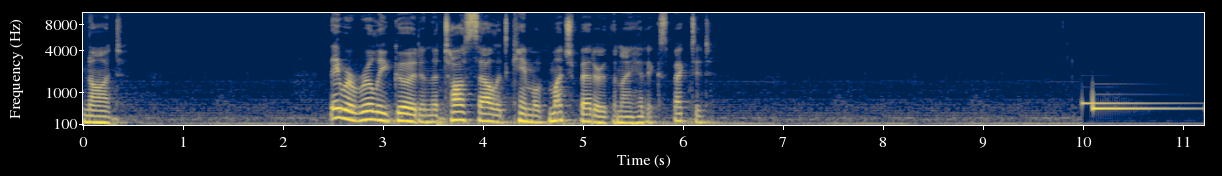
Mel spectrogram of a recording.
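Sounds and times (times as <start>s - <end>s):
speech: 0.0s - 0.5s, 2.5s - 6.4s
steady low hum: 0.0s - 11.2s
two-note ding-dong doorbell chime: 10.0s - 11.2s.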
